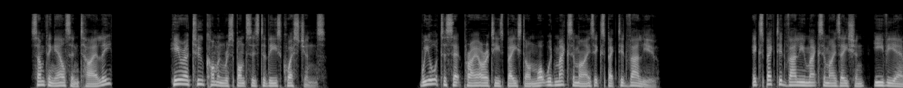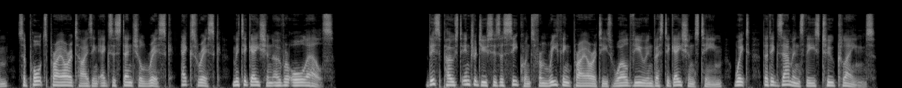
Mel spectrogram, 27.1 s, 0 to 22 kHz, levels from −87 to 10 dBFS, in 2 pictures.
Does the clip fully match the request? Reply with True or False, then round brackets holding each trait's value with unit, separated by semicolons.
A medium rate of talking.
False (120 wpm)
